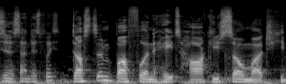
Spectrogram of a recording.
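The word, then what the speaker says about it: Byfuglien: Bufflin. Now you were talking my speed. Bifuglian is how it should be pronounced.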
